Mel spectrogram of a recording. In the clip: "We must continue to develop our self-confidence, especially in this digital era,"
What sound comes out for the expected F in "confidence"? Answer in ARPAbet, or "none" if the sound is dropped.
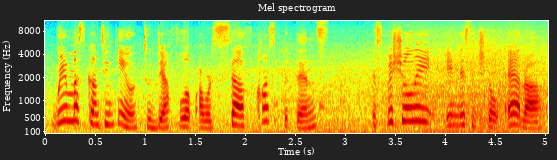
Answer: P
